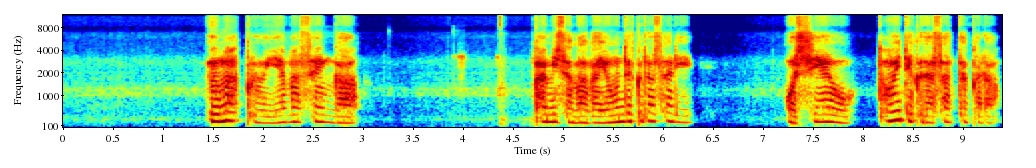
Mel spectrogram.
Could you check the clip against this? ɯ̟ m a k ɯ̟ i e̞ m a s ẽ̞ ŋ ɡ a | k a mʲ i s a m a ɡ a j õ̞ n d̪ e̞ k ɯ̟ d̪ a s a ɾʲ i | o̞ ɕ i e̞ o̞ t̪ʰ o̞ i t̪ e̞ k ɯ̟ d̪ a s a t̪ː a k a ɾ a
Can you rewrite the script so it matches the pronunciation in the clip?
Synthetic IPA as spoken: ɯ̟ m a k ɯ̟ i e̞ m a s ẽ̞ ŋ ɡ a | k a mʲ i s a m a ɡ a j õ̞ n d̪ e̞ k ɯ̟ d̪ a s a ɾʲ i | o̞ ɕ i e̞ o̞ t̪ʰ o̞ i t̪ e̞ k ɯ̟ d̪ a s a t̪ː a k a ɾ a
